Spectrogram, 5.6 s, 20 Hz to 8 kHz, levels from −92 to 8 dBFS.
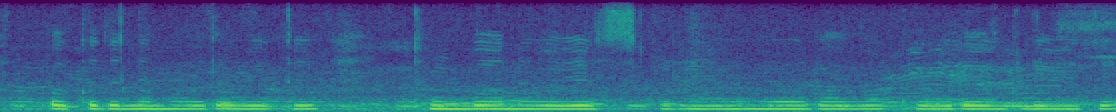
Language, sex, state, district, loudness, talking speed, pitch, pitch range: Kannada, female, Karnataka, Mysore, -15 LUFS, 120 wpm, 255 Hz, 250-260 Hz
